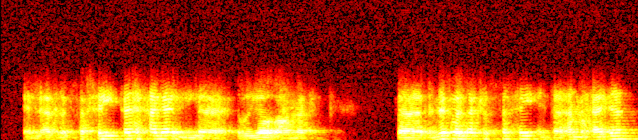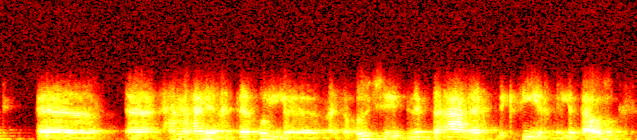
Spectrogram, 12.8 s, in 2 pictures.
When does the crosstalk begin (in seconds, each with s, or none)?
none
